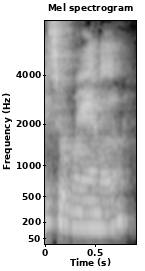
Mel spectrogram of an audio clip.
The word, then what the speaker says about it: Tarana: Okay, Tarana, elaborate. He always pronounced my name wrong. No matter how often I corrected him, he said Ran in the middle instead of Ron.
